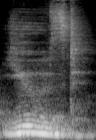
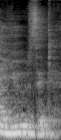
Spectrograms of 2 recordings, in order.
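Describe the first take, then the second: First: The ending is a plain z-d sound. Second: The ending has an added e vowel sound. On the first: The speaker calls it right. "é um som de Z com D" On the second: The speaker calls it wrong. "Muita gente fala used, é muito errado"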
